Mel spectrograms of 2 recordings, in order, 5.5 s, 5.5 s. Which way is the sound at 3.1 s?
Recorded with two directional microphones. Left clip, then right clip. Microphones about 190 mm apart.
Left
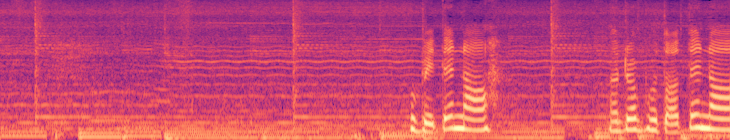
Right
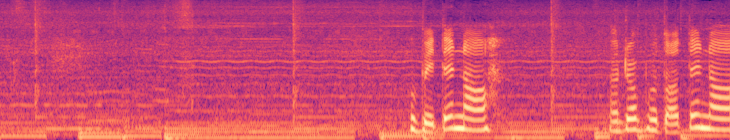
10° left (ahead or behind).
